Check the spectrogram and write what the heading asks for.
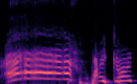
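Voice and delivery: very high, loud squeal; tipsy shriek over her accent; squealing excitement. Retold or imitated. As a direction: shriek with delight. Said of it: "And I was like".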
